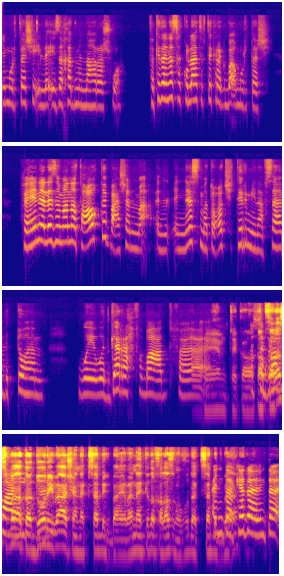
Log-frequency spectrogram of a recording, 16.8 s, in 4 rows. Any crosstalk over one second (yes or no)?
yes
